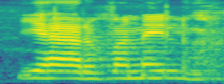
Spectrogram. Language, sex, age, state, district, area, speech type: Maithili, female, 30-45, Bihar, Supaul, rural, spontaneous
